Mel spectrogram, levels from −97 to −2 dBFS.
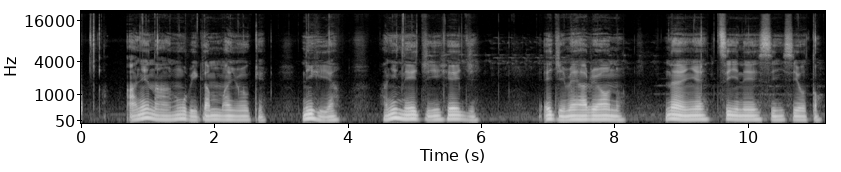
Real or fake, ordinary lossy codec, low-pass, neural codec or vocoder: real; none; none; none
